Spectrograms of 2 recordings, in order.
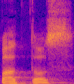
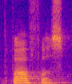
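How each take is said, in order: First: The middle consonant is a t sound. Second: The middle consonant is an f sound.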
